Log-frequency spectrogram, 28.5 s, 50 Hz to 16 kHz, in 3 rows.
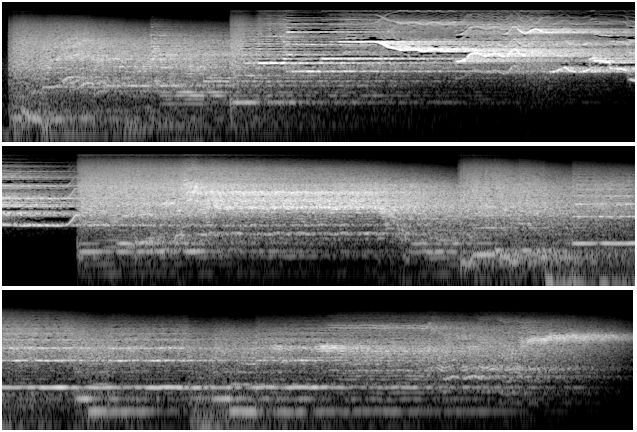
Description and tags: Time-Stretched Electric Guitar 7
An emulation of an electric guitar, synthesized in u-he's modular synthesizer Zebra, recorded live to disk and edited and time-stretched in BIAS Peak.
